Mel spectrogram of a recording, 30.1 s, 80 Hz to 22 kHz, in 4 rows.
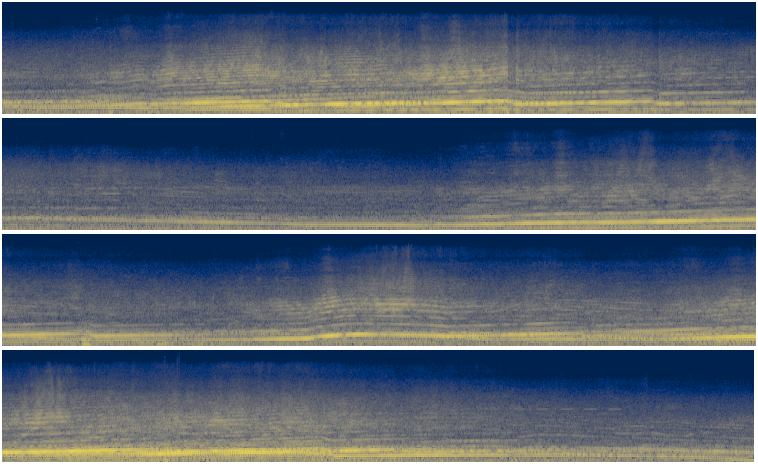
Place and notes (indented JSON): {
  "title": "Unit 3 Within Snetterton Circuit, W Harling Rd, Norwich, United Kingdom - british superbikes 2005 ... supersports qualifying ...",
  "date": "2005-07-09 15:10:00",
  "description": "british superbikes ... supersports 600s qualifying ... one point stereo mic to minidisk ... time appproximate ...",
  "latitude": "52.46",
  "longitude": "0.95",
  "altitude": "41",
  "timezone": "Europe/London"
}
